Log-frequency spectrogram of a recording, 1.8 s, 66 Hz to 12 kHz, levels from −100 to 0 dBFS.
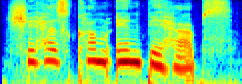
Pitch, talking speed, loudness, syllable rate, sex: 245 Hz, 165 wpm, -14 LUFS, 3.7 syllables/s, female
